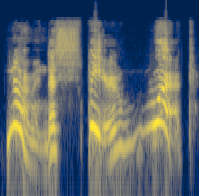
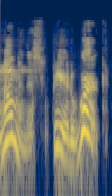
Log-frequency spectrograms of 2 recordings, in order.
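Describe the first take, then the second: First: High, loud, drawn-out character voice; exaggerated high-pitched announcement; hammed-up exclamation. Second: Higher, lightly voiced earnest exclamation; mildly excited, more natural delivery; Peter. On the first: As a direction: stretch it out in a high theatrical cry. First take as Peter, then redone. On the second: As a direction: report it brightly without hamming it up. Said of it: "hold on. It's Peter going".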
